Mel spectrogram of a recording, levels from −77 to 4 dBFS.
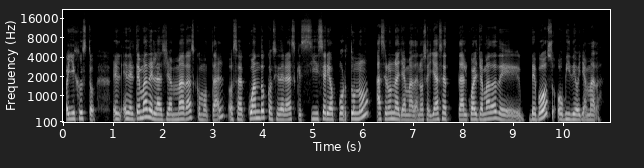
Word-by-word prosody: Oye, 200 +3 +2
justo, 215 - -2 0.3
el 195 - -2
en 210 - +1
el 195 -1 0
tema 245 +5 +5
de 250 -4 +5
las 180 -2 +2
llamadas 195 +5 +2
como 175 -3 -7
tal, 255 - -3
o 190 - -4
sea, 185 -1 -1
¿cuándo 230 +2 +3
consideras 185 -2 -1
que 175 - -9
sí 200 +4 -6
sería 195 -1 +3
oportuno 205 - 0
hacer 195 +1 -1
una 200 -1 +2
llamada? 170 -2 -2
No 175 +1 -4
sé, 175 -2 -6
ya 185 +1 +3
sea 200 0 -1
tal 175 0 +1
cual 190 0 +3
llamada 200 +5 +1
de 180 -7 -4
de 190 +3 0
voz 220 - +4
o 185 - -1
videollamada. 175 -2 -3
190 Hz, 185 wpm, -23 LUFS, 180-210 Hz, 0.3 s, tema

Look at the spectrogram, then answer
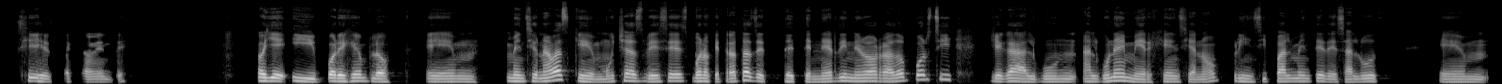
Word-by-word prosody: Sí, 155 -3 0
exactamente. 125 -1 -7 1.3
Oye 160 -2 +6
y, 145 -5 +3
por 145 +5 +5
ejemplo, 145 -3 +3 0.3
em, 130 -2 -1 0.3
mencionabas 155 +8 +3
que 135 - +1
muchas 145 +5 -1
veces 155 +3 +1
bueno, 145 -1 +3
que 125 - -3
tratas 145 +10 +3
de 145 -3 +1
de 140 -2 +1
tener 135 +1 -2
dinero 150 -2 +2
ahorrado 155 +3 +2
por 220 0 +1
si 225 0 -6 0.3
llega 145 -2 +2
algún 130 0 -2
alguna 140 +6 0
emergencia, 125 -4 -2
¿no?, 145 +10 -5
principalmente 140 +1 -2
de 120 -2 -3
salud. 130 +3 -2 0.6
Em, 120 -1 -4
140 Hz, 120 wpm, -22 LUFS, 130-155 Hz, 1.3 s, Oye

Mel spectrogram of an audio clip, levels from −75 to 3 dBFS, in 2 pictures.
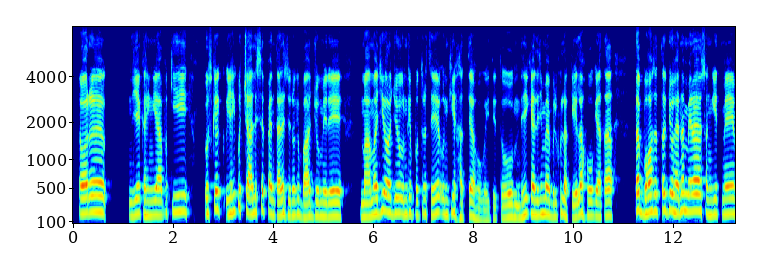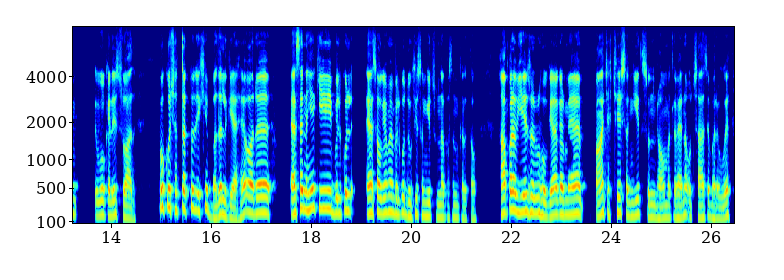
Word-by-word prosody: और 185 +1 +7 0.8
ये 175 +3 0
कहेंगे 165 -1 -1
आप 165 +1 0
कि 200 0 -2 0.3
उसके 180 +6 +2
क 230 - -12
यहीं 185 +3 0
कुछ 240 +2 -5
40 185 +2 +2
से 230 - +1
45 170 -2 +2
दिनों 165 -1 -3
के 175 - -5
बाद 145 +2 +1
जो 160 +1 -3
मेरे 150 0 0 0.6
मामा 150 +4 +3
जी 215 - -1
और 200 -2 +4
जो 185 0 -2
उनके 175 +2 -4
पुत्र 165 +2 -6
थे 170 +3 +1
उनकी 180 0 -4
हत्या 150 +3 0
हो 120 -3 -8
गई 110 -1 -9
थी। 125 - -7
तो 135 +2 -7 0.3
यही 175 +4 -1
कह 180 -1 +5
लीजिए 170 +1 -3
मैं 175 -2 +2
बिल्कुल 150 +4 -6
अकेला 145 +5 0
हो 160 -1 -1
गया 160 -2 +1
था। 160 0 +4 0.5
तब 220 +1 +6
बहुत 195 +4 +5
हद 205 0 -3
तक 220 - +3
जो 215 - +4
है 190 -2 +4
ना 215 - +1
मेरा 210 0 +5
संगीत 175 -4 -4
में 175 +1 +2 0.5
वो 165 +1 0
कह - - 0
लें 160 +1 -1
स्वाद, 135 -8 -3 0.5
वो 250 - +5
कुछ 250 -1 +1
हद 220 - -6
तक 230 -1 +5
तो 240 - +3
देखिए 215 +2 -2
बदल 165 +7 +2
गया 125 -3 0
है। 115 - -1
और 185 -2 +4 0.7
ऐसा 180 +7 +6
नहीं 230 0 +2
है 250 - +3
कि 240 -1 +2
बिल्कुल 185 +4 -1 0.3
ऐसा 185 +2 +3
हो 185 - +2
गया 185 +1 -1
मैं 195 -1 -1
बिल्कुल 175 +2 -4
दुखी 160 +3 -5
संगीत 155 -2 -5
सुनना 145 -2 -6
पसंद 140 0 -12
करता 120 -2 -9
हूँ। 115 - -11 0.5
हाँ, 185 +2 +6
पर 230 - +7
अब 220 -2 +5
ये 200 +1 +3
ज़रूर 185 -2 -1
हो 155 -2 +1
गया 155 +2 +3
है 170 - +3
अगर 175 0 +4
मैं 175 +1 +3 0.3
5 185 -2 +1
अच्छे 190 +3 -4
संगीत 170 -1 -3
सुन 145 -1 -6
रहा 130 - -4
हूँ 135 - -6
मतलब 140 0 -6
है 135 - 0
ना, 170 - -4
उत्साह 140 -3 -5
से 160 - -6
भरे 130 -2 -5
हुए 130 +5 -2
175 Hz, 230 wpm, -23 LUFS, 155-195 Hz, 0.8 s, और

